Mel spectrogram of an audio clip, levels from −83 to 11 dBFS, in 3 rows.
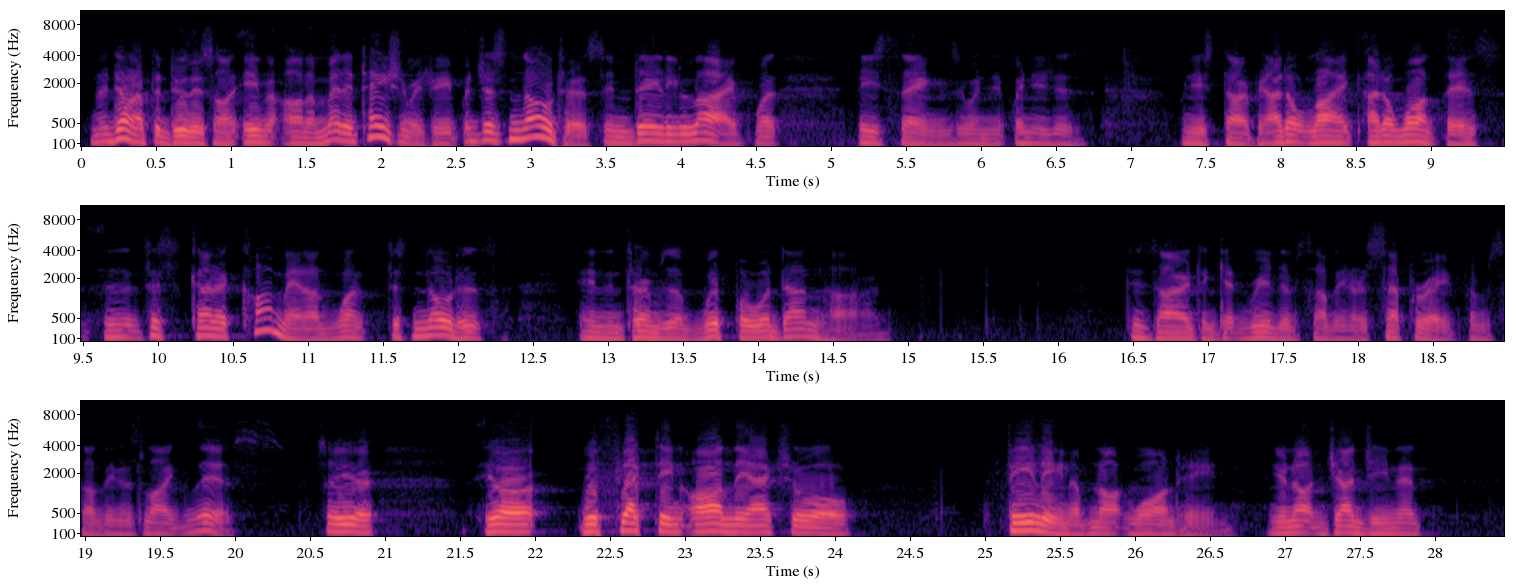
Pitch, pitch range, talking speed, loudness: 110 Hz, 95-130 Hz, 170 wpm, -28 LUFS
